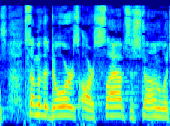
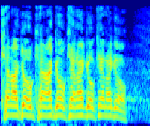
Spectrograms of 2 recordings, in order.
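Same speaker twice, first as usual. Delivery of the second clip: put-on child voice, nagging and begging over and over. Acting out kids begging to go along: imitating a begging kid. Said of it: "Kind of like your kids".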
